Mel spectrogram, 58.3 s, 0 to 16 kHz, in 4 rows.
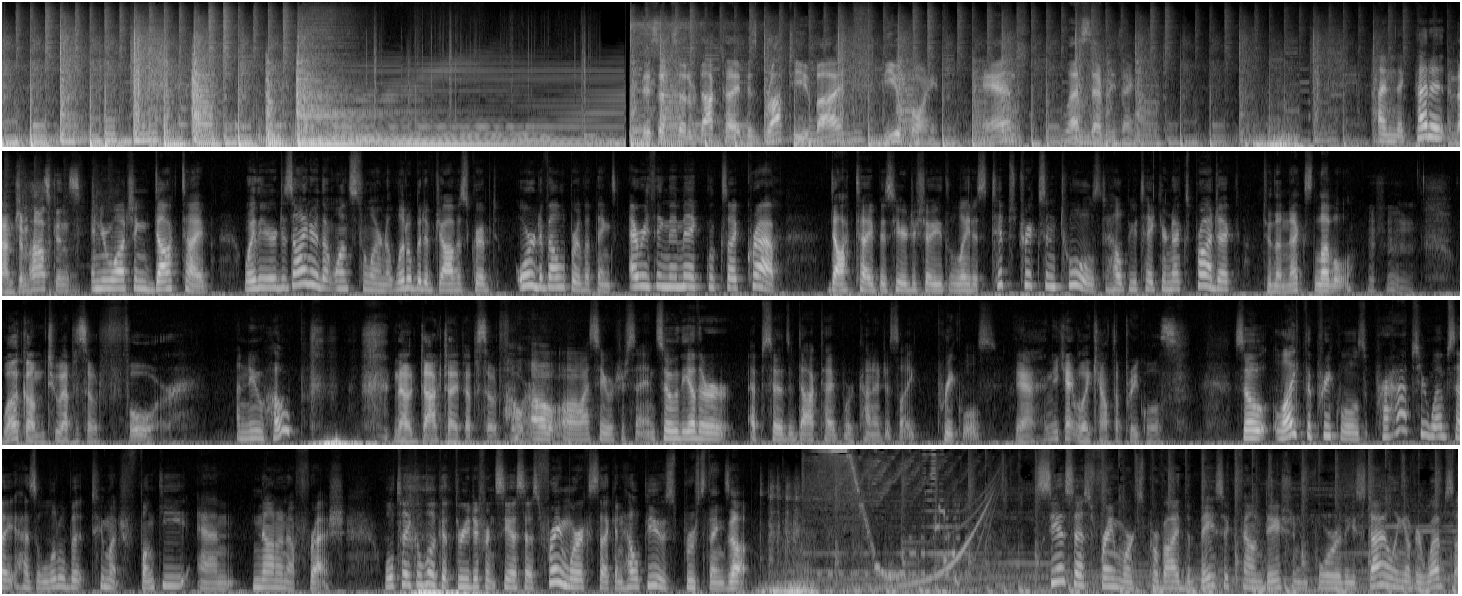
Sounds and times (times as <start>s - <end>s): Music: 0.0s - 15.7s, 51.4s - 58.3s
Speech: 6.4s - 11.5s, 13.7s - 32.1s, 33.1s - 51.2s, 54.1s - 58.3s.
